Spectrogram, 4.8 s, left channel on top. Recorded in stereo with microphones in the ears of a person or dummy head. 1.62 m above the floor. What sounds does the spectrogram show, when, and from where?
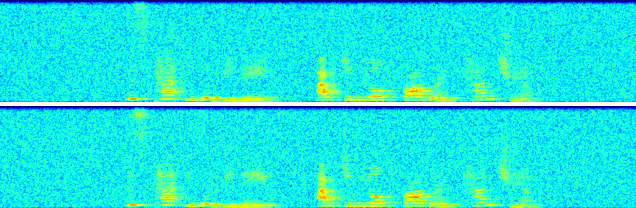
0.9 s a woman speaking: centre (ahead or behind), 7 m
